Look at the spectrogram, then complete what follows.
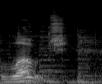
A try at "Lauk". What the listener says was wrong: You would need to place the O and the A differently, like replace them with each other, for that to do Loach. It's Lauk.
